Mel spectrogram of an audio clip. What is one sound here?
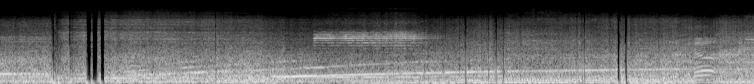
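An electric scooter motor whines, rising steadily in pitch as it speeds up.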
